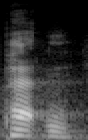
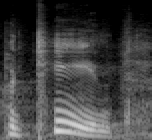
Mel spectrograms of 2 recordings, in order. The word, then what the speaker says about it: Pettine: In the meantime, let's talk about Mike Pettine. You like that transition there? Again, these cheese puns will help you learn how to say the names. The new defensive coordinator, Mike Pettine, not Pettine. Mike Pettine, what do we know about him?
